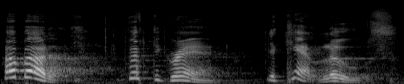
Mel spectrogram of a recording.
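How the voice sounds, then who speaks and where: A man's voice: fairly high pitch, huge pitch swings, slow pace, full character voice. A man playing a slick, pushy gang leader in an old-time radio crime drama, tough-talking, streetwise and wheedling. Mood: coaxing. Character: slick, pushy crook leader, bargaining and threatening. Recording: echoey hall stage recording.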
